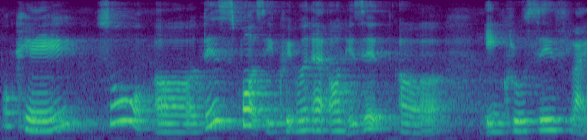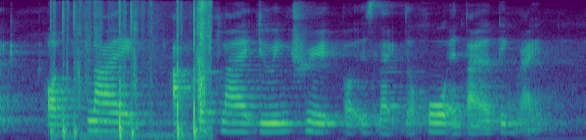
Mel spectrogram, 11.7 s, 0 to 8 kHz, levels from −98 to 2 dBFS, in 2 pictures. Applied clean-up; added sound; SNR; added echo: none; Writing; 0 dB; none.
